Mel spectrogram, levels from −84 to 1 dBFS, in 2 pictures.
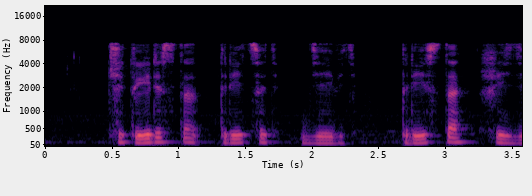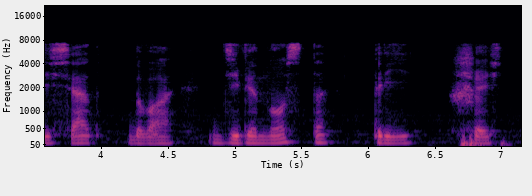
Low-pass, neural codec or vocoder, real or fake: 7.2 kHz; none; real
